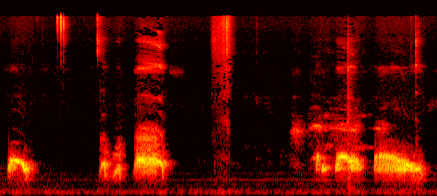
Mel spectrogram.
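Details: Spotted dove coos used to lure a male and stir a decoy bird: quieter, hoarse two-part coos in separate bursts, with faint clicks and a low background hum.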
